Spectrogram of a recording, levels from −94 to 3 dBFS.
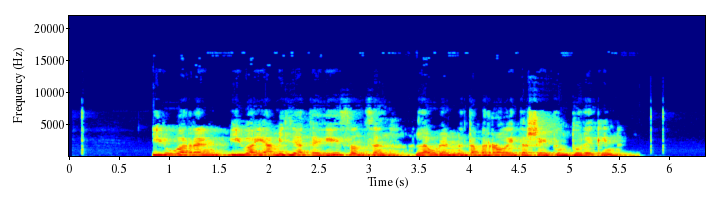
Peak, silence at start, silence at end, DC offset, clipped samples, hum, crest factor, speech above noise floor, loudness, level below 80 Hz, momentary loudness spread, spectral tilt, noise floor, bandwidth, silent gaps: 0 dBFS; 0.85 s; 0.65 s; under 0.1%; under 0.1%; none; 12 dB; 58 dB; -12 LUFS; -48 dBFS; 5 LU; -6.5 dB/octave; -69 dBFS; 7.6 kHz; none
